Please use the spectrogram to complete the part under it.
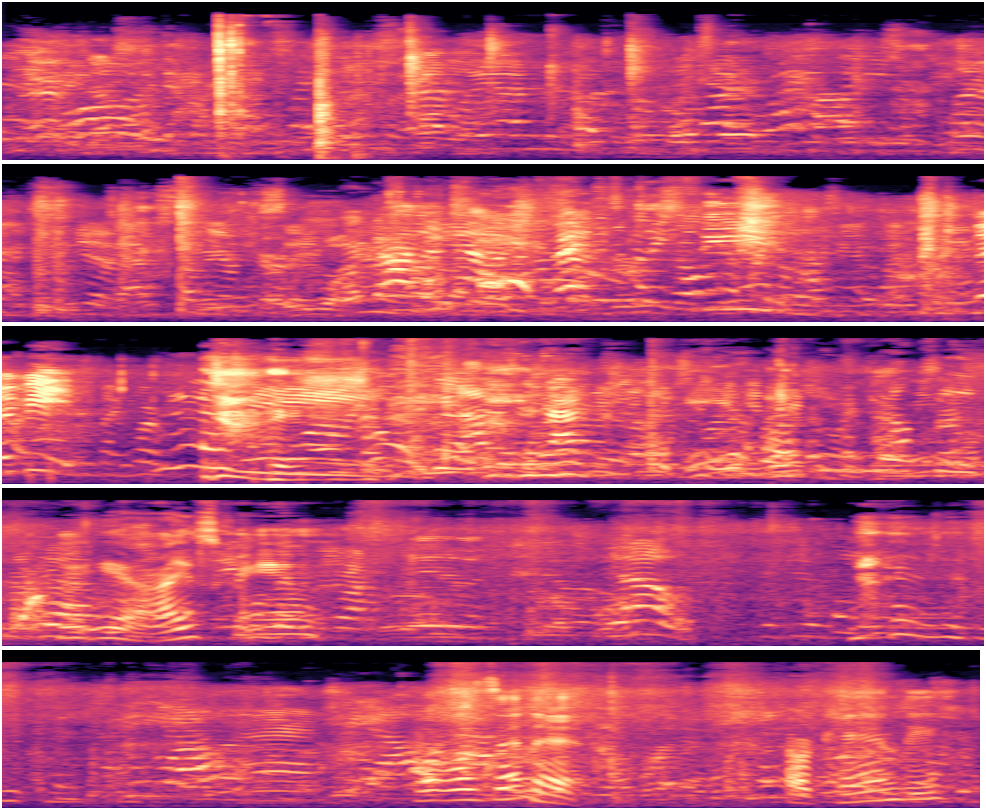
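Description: Many children chatter and talk at once in a busy room.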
